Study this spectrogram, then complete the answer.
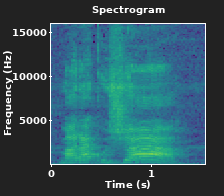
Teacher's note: a gente se prolongou na última sílaba que é já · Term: sílaba tônica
